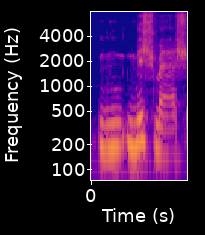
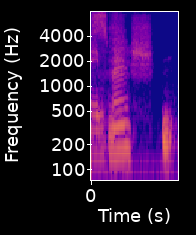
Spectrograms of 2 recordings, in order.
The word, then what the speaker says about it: Mismash: Mismash? It's M-I, it's literally miss and then mash. Mismash is how it's written. I don't know if that's how you actually pronounce it, but he's a minor league player.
